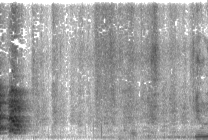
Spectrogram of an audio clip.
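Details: Patterdale Terriers out chasing and tearing things up give one sharp, loud bark right at the start, followed by quieter rustling, faint scuffling and a human voice speaking toward the end.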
